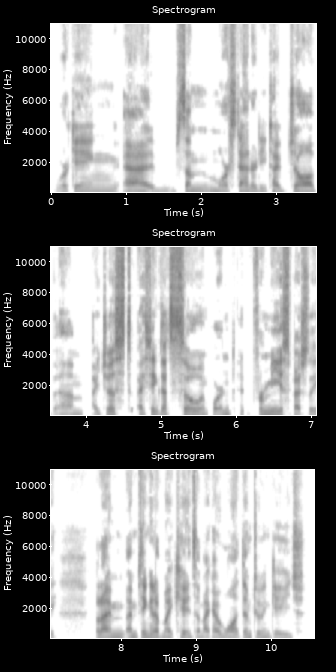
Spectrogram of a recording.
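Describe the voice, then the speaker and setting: A middle-aged man with a lowish voice talks at length as a podcast guest, circling back on himself and laughing at his own tangents. The sound is close and dry, with no room around him. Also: steady tone, moderate pace, a bit bright, dry recording. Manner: rambling, self-deprecating, frequent restarts and laughs. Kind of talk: casual podcast conversation.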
